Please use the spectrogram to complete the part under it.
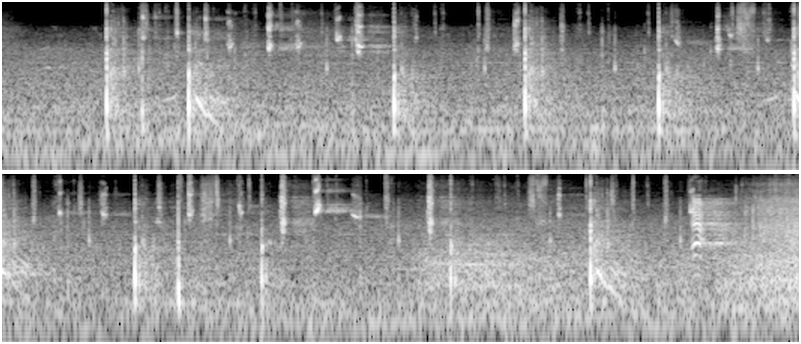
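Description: Rackets hit a tennis ball back and forth with sharp pops.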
